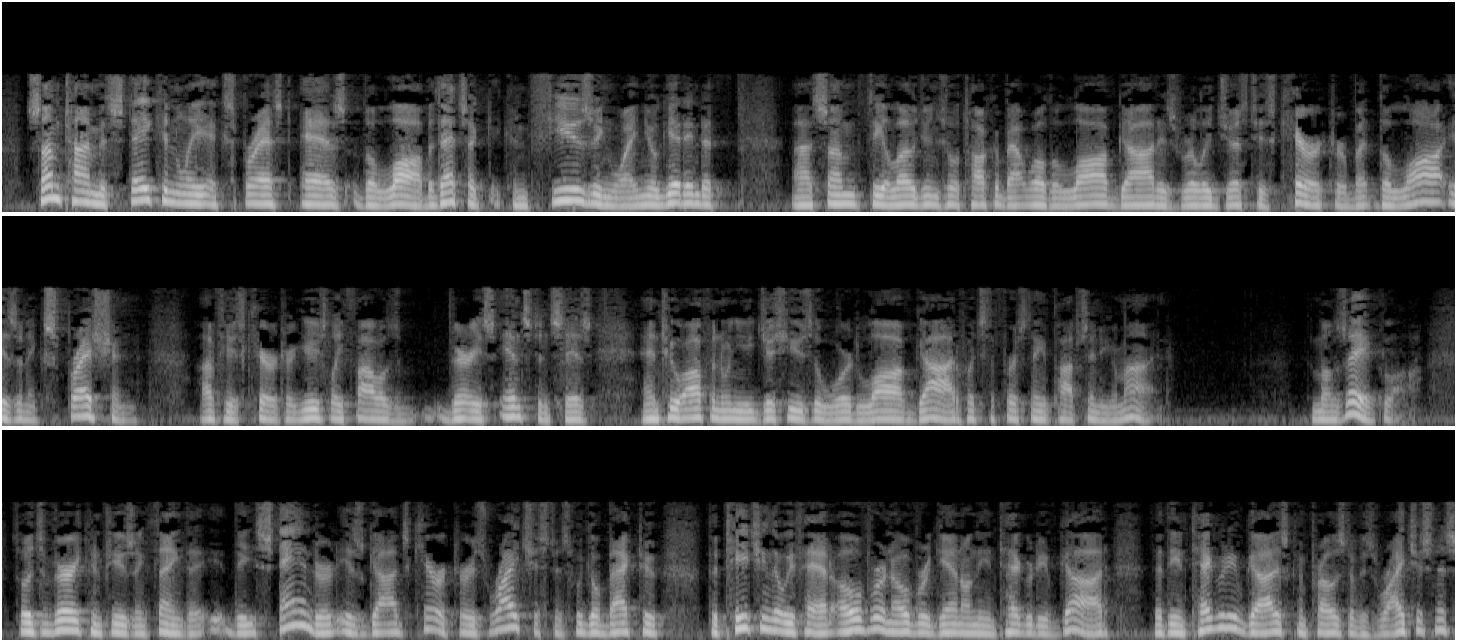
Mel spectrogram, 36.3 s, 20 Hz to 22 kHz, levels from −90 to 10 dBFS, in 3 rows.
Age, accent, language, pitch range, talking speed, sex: 50-69, American, English, 110-130 Hz, 185 wpm, male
